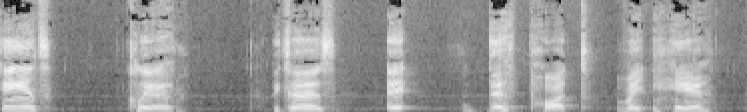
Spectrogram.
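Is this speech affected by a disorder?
Yes: speech impairment.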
